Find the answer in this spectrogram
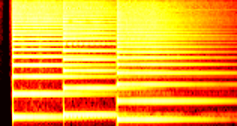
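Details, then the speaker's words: Redesigned hospital alarm tone: a flat amplitude envelope replaced by a more natural percussive envelope with sharp onset and exponential decay. Heard as three struck chime-like tones that ring out like clinking wine glasses. "by changing the amplitude envelope to something more natural you can go from this to this"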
